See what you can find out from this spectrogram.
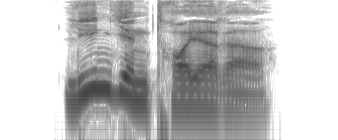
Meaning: inflection of linientreu: 1. strong/mixed nominative masculine singular comparative degree 2. strong genitive/dative feminine singular comparative degree 3. strong genitive plural comparative degree
- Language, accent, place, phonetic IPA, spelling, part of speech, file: German, Germany, Berlin, [ˈliːni̯ənˌtʁɔɪ̯əʁɐ], linientreuerer, adjective, De-linientreuerer.ogg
